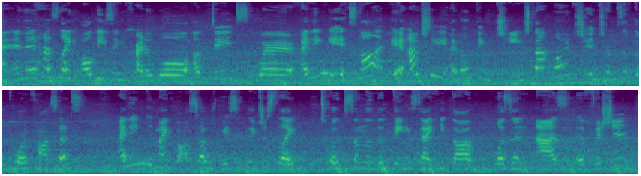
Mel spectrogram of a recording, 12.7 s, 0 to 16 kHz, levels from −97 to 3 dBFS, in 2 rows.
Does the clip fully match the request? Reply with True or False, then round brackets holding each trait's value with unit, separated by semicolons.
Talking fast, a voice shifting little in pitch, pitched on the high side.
True (215 wpm; 1.5 semitones; 245 Hz)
